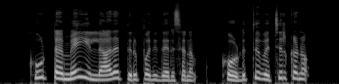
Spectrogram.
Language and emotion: Tamil, surprised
